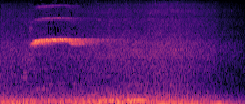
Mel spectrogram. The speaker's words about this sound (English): Najib's outrider was not able to clear traffic for him as there was a line of cars dropping passengers off at the court lobby. The guard blew his whistle several times in an attempt to hasten the queue, but Najib still had to wait his turn.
